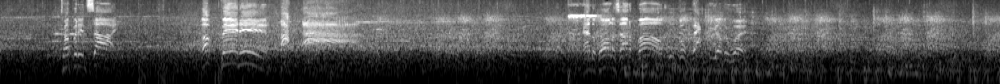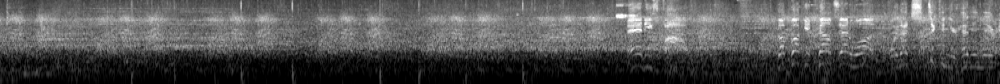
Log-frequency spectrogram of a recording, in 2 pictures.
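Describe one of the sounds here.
A crowd cheers and roars steadily in a large echoing arena.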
